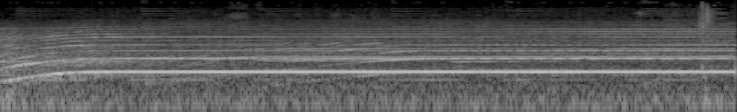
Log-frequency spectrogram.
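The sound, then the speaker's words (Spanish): An air raid siren of the kind heard almost daily in wartime cities such as Kyiv winds up over the first second, then holds a loud, steady wailing tone with rich harmonics, continuous and unbroken, with no voices present. “la realidad es que en ciudades como Kiev sus ciudadanos intentan vivir normalmente. No es fácil, claro, teniendo en cuenta que casi a diario tienen que convivir con un sonido como este.”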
